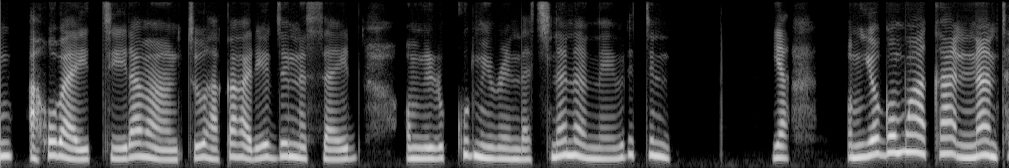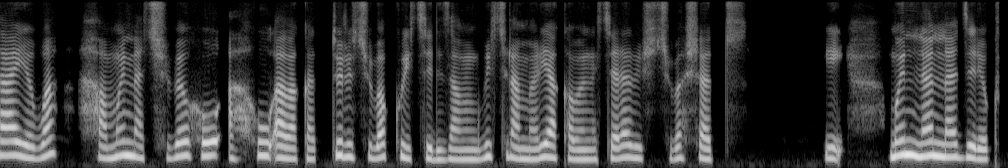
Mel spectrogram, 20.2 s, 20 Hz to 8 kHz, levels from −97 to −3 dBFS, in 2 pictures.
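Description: Nothing's wrong with this speech recording; it has simply gone through a call's microphone processing, so the lowest bass is trimmed away and there's no content above 8 kHz, both normal for that path.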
